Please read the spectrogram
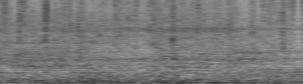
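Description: Background music over a steady rushing hiss from the whole-body cryotherapy chamber's nitrogen vapour.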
